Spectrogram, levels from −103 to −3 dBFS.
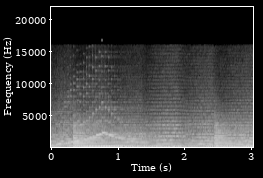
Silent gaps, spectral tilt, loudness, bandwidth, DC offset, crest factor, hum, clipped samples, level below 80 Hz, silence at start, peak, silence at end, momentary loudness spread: none; -6 dB/octave; -23 LUFS; 13.5 kHz; under 0.1%; 16 dB; none; under 0.1%; -40 dBFS; 0 s; -8 dBFS; 0 s; 6 LU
